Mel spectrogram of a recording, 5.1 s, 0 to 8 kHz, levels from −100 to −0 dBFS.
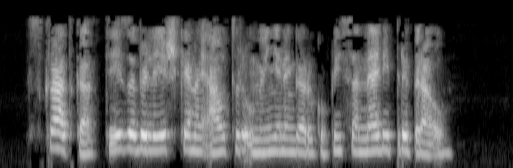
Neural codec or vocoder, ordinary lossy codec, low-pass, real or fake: codec, 24 kHz, 6 kbps, HILCodec; MP3, 24 kbps; 7.2 kHz; fake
